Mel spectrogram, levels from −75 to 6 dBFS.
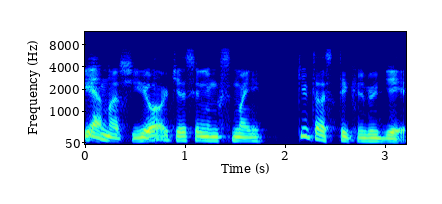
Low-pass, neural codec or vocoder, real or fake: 7.2 kHz; codec, 16 kHz, 1 kbps, FunCodec, trained on Chinese and English, 50 frames a second; fake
